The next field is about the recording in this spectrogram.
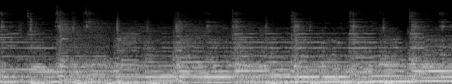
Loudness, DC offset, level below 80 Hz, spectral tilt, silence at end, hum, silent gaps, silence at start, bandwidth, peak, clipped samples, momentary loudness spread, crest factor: -16 LUFS; under 0.1%; -24 dBFS; -8 dB/octave; 0 s; none; none; 0 s; 12 kHz; -2 dBFS; under 0.1%; 5 LU; 14 dB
